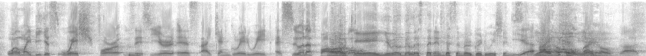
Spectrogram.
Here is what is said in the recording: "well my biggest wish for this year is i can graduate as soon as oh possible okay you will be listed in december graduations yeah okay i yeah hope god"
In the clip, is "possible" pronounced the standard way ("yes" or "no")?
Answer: no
